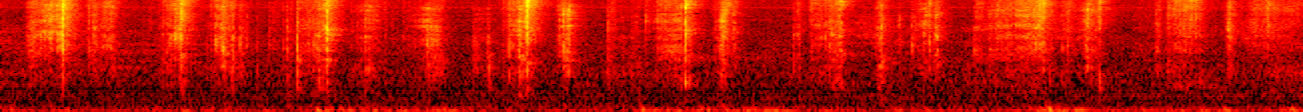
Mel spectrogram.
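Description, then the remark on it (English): Crisp snips of scissors from a pencil case cutting through paper that is not new, repeated in a quick irregular rhythm with soft rustling between cuts, no voices. “First thing is scissors.”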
